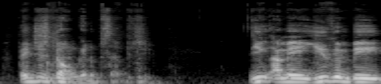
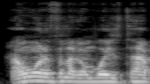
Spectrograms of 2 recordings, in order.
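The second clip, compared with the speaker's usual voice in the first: higher, louder, fast insistence; emphatic repeat; 6 semitones higher, 6 dB louder, faster than usual. Shown as a demonstration. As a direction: say it again with punch. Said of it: "repeated louder".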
